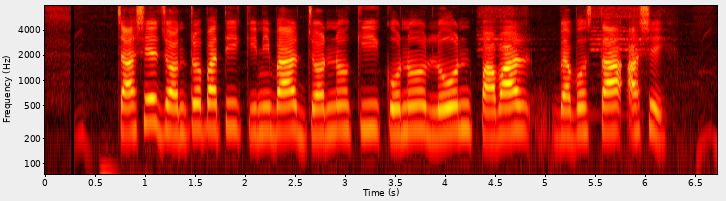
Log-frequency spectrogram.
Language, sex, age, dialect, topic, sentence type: Bengali, female, 18-24, Rajbangshi, agriculture, question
